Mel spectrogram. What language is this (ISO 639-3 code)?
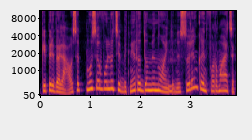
lit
